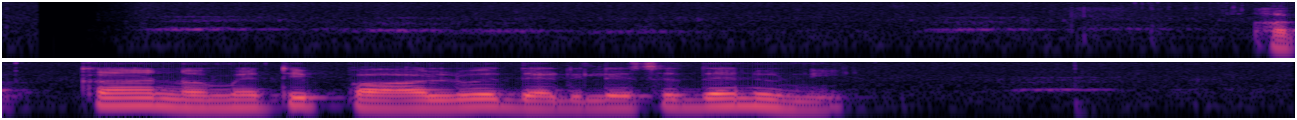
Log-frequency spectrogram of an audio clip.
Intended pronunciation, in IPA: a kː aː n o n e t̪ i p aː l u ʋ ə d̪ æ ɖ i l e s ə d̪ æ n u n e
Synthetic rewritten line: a kː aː n o m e t̪ i p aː l u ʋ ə d̪ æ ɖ i l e s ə d̪ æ n u n i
